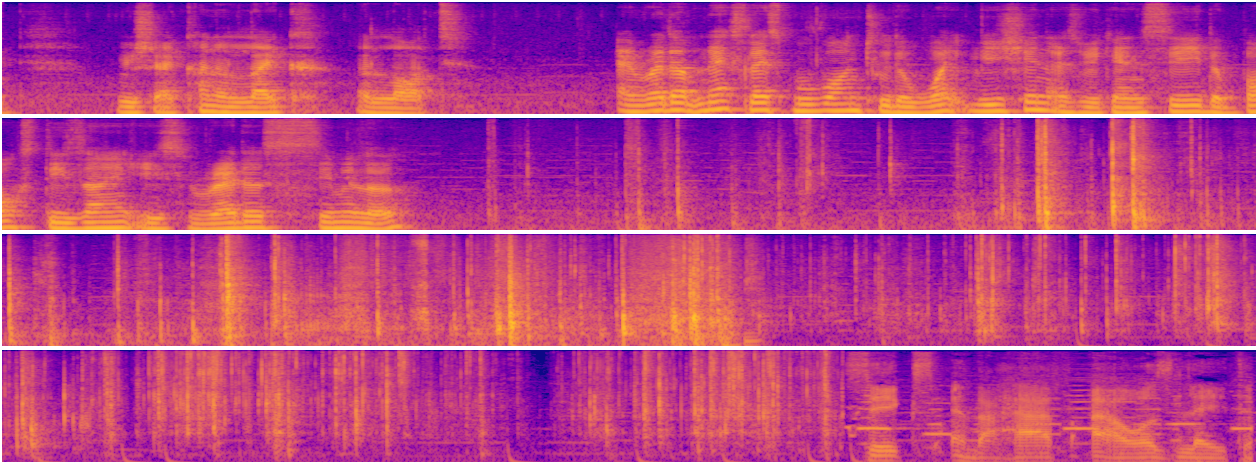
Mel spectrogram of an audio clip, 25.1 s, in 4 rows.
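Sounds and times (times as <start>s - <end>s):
plastic packaging crinkling: 9.5s - 23.0s.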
